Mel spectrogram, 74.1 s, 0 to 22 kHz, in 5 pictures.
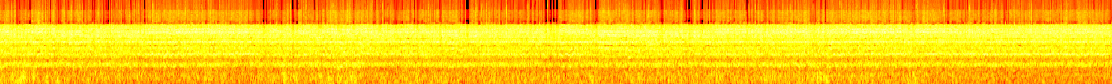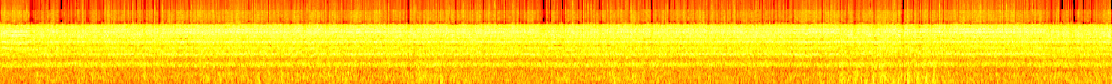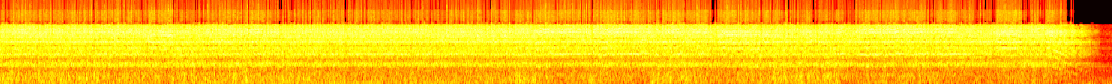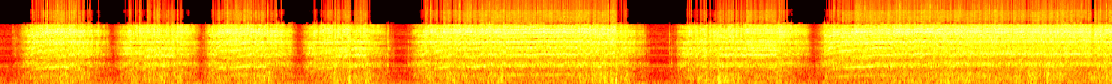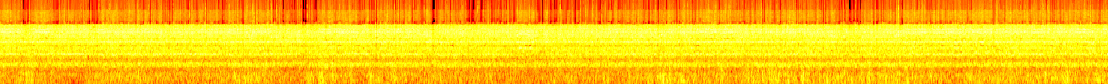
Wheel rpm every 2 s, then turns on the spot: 230, 230, 230, 230, 220, 230, 230, 230, 230, 230, 230, 230, 230, 240, 230, 230, 230, 240, 230, 230, 220, 220, 70, 100, 110, 150, 140, 120, 200, 230, 230, 240, 230, 230, 230, 230, 230.
none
